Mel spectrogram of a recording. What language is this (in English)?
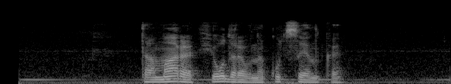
Russian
